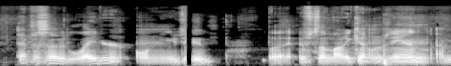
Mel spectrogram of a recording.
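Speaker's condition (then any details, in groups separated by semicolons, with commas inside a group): Spastic quadriplegic cerebral palsy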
